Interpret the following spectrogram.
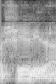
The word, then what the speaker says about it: Sherida: O Sherida, así se pronuncia.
